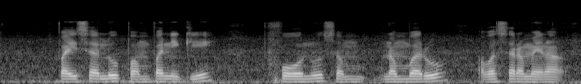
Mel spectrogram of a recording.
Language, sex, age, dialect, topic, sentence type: Telugu, male, 56-60, Telangana, banking, question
